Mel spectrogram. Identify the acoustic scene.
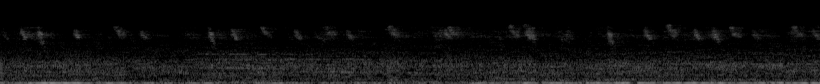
park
